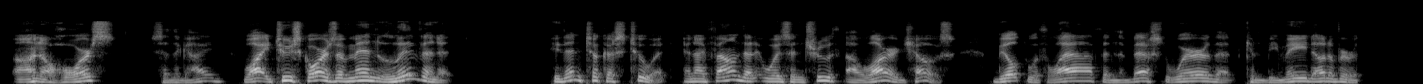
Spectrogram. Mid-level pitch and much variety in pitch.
No: low, 130 Hz; wide, 5.8 semitones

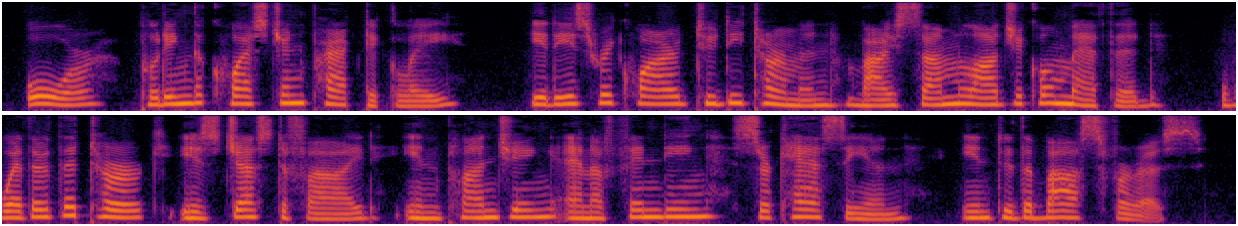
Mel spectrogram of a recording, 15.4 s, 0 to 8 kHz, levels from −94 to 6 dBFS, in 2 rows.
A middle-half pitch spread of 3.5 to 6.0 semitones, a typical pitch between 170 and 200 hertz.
Yes: average, 3.8 semitones; medium, 185 Hz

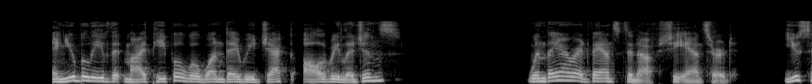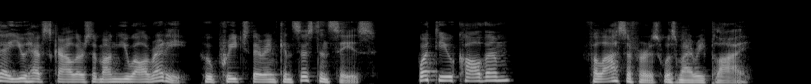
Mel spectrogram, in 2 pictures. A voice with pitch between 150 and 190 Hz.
No: low, 130 Hz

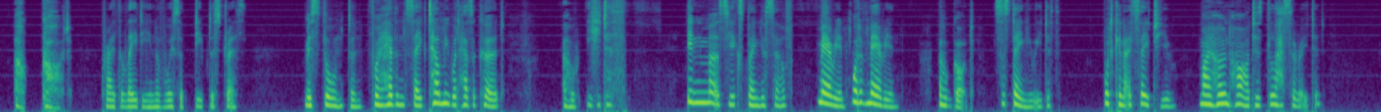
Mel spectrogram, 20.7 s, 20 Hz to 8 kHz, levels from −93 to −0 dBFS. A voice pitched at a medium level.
No: high, 210 Hz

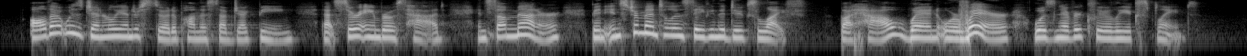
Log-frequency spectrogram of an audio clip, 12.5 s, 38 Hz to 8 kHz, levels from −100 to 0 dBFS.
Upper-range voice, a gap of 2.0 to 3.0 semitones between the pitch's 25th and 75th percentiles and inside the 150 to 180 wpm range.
No: high, 220 Hz; average, 3.7 semitones; average, 165 wpm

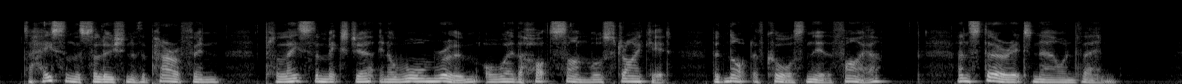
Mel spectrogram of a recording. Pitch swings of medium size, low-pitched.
Yes: average, 3.3 semitones; low, 120 Hz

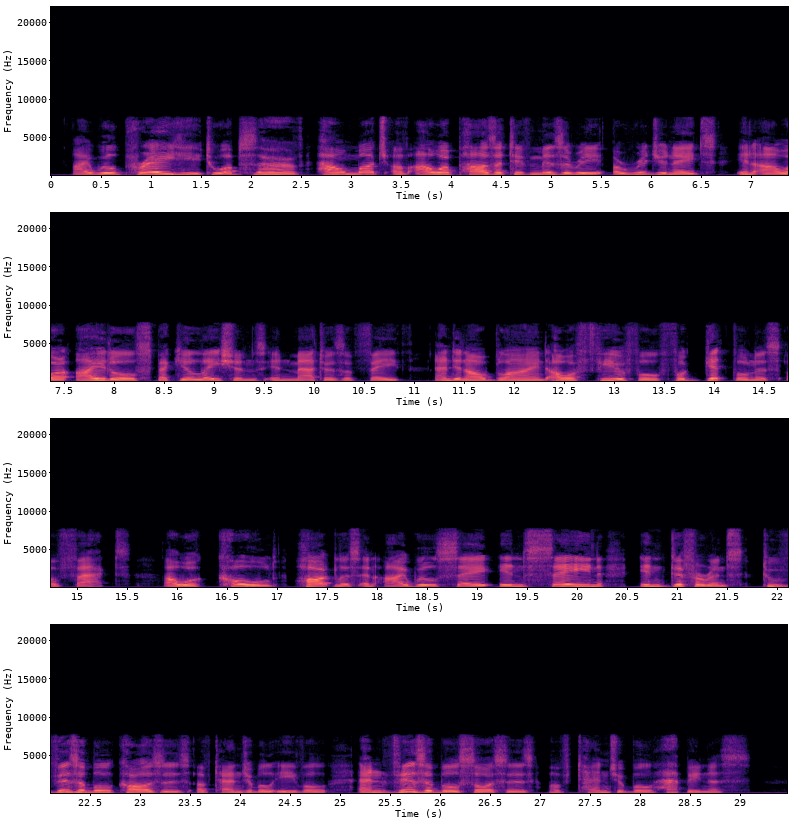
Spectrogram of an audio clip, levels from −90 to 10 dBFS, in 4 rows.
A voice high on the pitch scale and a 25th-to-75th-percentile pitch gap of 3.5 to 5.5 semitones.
No: medium, 175 Hz; average, 4.7 semitones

